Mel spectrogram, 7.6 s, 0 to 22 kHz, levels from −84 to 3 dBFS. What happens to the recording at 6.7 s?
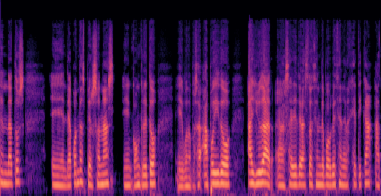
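At 6.7 s the speech is inside a stretch of crude rate conversion running from 2.6 s to 6.93 s. The sample rate was changed without a proper filter, simply picking the nearest existing sample, which fits a jump from 48 kHz to 44.1 kHz. The resulting timing errors repeat in a fixed cycle and create stray inharmonic tones roughly 30 dB below the speech. They come through as a gritty fizz that rides on the louder and brighter parts.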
